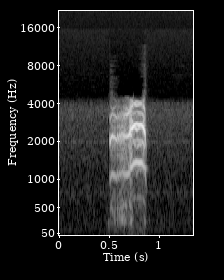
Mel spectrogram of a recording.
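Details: Tawny owl (Strix aluco) in Estonia, 22 March 2016, as the male (Klaus) brings prey, a frog: a single harsh, nasal note under half a second, rising slightly at the end, amid silence.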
